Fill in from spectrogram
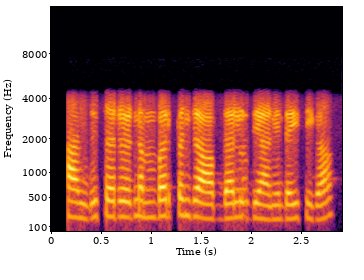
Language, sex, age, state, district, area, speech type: Punjabi, female, 30-45, Punjab, Ludhiana, rural, conversation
